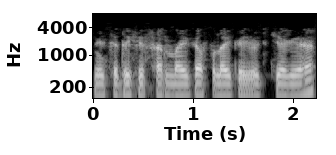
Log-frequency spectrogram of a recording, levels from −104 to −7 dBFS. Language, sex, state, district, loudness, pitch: Hindi, male, Bihar, Gopalganj, -31 LUFS, 120 Hz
